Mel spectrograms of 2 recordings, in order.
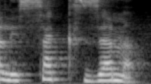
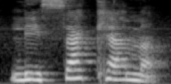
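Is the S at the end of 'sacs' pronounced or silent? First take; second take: pronounced; silent. First: The S at the end of sacs is pronounced. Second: The S at the end of sacs is silent. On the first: The speaker calls it wrong. "Il ne faut pas dire les sacs à main. Ça ne fonctionne pas" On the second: The speaker calls it right. "Le S est muet"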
